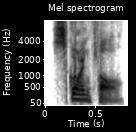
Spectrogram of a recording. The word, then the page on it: scornful: American English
